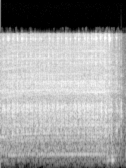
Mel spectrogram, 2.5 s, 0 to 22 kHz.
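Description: A restored Singer Model 404 domestic sewing machine stitches at full speed, making a fast, steady, close mechanical chatter that runs unbroken for over two seconds before winding down.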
